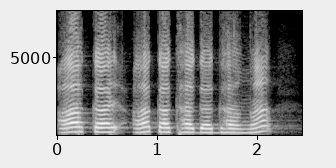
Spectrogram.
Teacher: All of these will be produced with the back of the tongue, the start of the root of the tongue hitting the throat, the back of the throat. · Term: kanthya varnas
